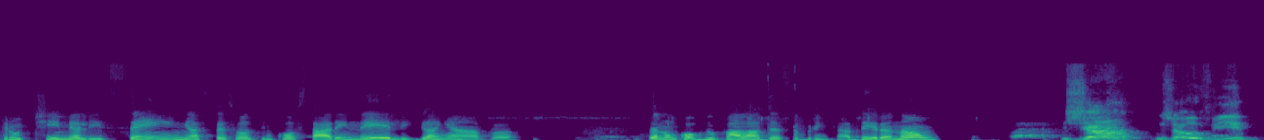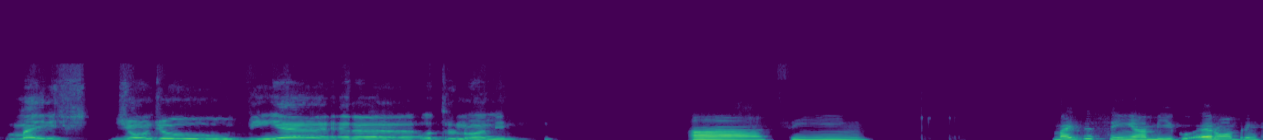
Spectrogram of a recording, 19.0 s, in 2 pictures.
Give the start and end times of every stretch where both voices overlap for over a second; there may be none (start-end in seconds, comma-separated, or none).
none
